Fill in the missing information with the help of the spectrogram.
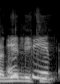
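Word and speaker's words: Mielikki: Miellicchi, il nome della dea finlandese, che bellezza. – Sì, sì, sì, l'avete pronunciato perfetto.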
